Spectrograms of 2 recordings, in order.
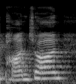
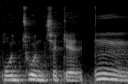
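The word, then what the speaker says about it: Bonchon: chicken some people say ponchon but in Korean it's actually pronounced ponon chicken and your girl's Korean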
